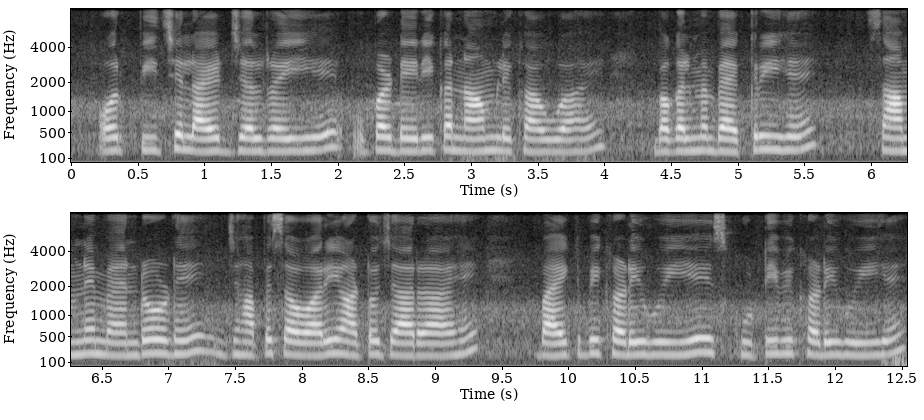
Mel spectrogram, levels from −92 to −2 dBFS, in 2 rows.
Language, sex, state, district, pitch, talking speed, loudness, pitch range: Hindi, female, Bihar, Gopalganj, 205 Hz, 180 wpm, -18 LUFS, 200-220 Hz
